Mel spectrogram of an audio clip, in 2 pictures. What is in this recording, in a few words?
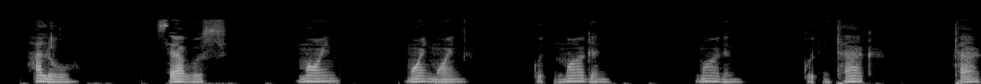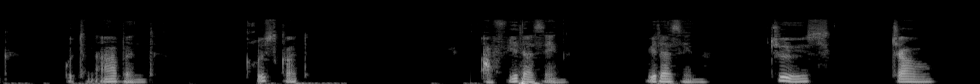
German Vocabulary Greetings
